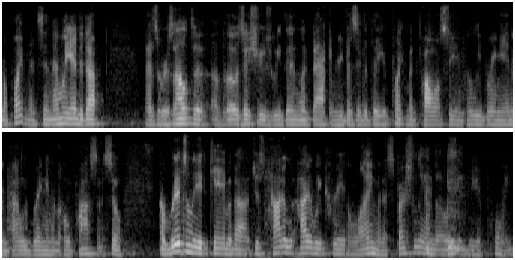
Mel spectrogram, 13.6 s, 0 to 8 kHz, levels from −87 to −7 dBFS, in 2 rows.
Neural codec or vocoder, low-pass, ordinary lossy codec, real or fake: codec, 44.1 kHz, 2.6 kbps, SNAC; 7.2 kHz; Opus, 16 kbps; fake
